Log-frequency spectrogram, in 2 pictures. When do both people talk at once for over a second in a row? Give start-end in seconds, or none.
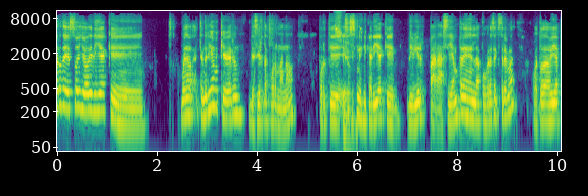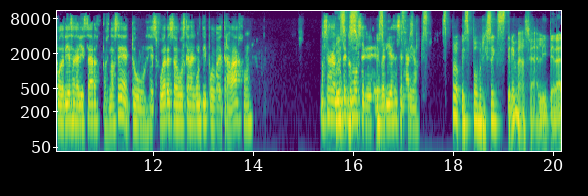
15.6-17.3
